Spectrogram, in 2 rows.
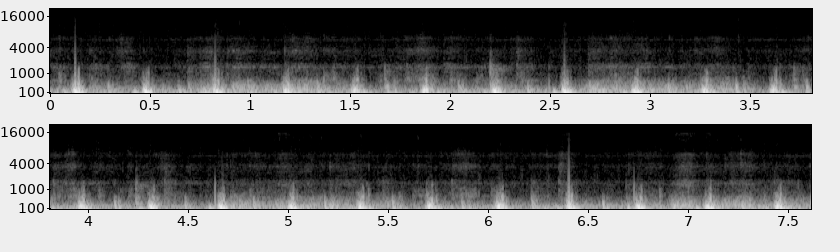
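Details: Heart sounds recorded during step-up exercise: fast, regular heartbeat of about 170 beats a minute with clear thumps; a normal rise in heart rate with exertion.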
